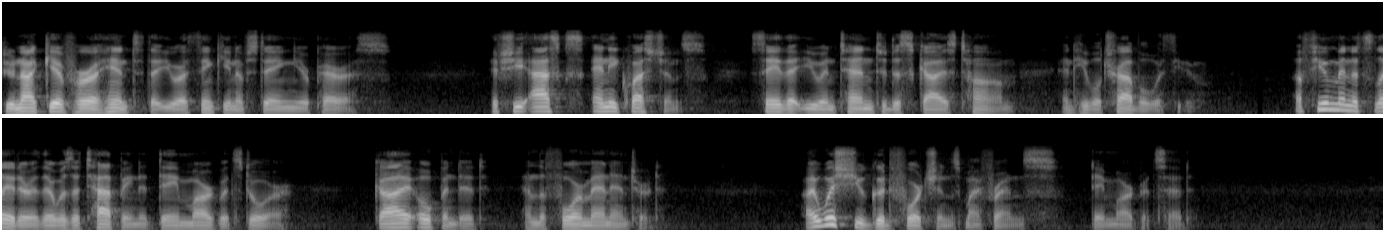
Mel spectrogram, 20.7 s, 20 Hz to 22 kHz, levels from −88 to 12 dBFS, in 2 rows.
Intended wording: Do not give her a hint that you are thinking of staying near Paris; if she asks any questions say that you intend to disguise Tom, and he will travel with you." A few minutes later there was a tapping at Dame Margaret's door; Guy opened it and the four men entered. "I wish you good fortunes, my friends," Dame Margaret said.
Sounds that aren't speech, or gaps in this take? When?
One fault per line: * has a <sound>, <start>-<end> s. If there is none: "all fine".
all fine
